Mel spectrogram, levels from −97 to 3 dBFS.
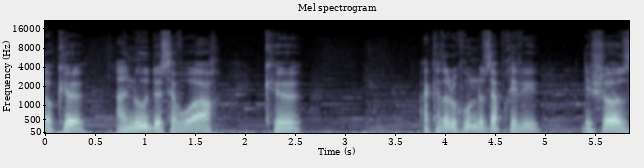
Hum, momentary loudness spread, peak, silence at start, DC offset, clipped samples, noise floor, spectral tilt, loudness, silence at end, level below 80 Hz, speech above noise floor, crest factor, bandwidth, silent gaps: none; 12 LU; -6 dBFS; 0 s; under 0.1%; under 0.1%; -46 dBFS; -7 dB/octave; -24 LUFS; 0 s; -50 dBFS; 24 dB; 18 dB; 14.5 kHz; none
